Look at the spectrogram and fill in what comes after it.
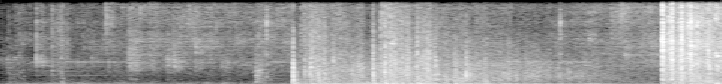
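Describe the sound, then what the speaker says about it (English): Explosions and gunfire in a Call of Duty League esports match: rumbling booms and rattling shots rise sharply partway through and roll on loudly, with another burst near the end. "Explosions ringing out on the other side of the map"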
